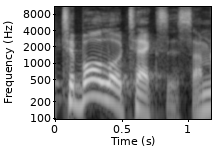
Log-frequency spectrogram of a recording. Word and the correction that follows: Cibolo: It was close. It's Cibolo.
